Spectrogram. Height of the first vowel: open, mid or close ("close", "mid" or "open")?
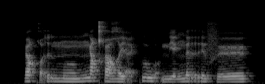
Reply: close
